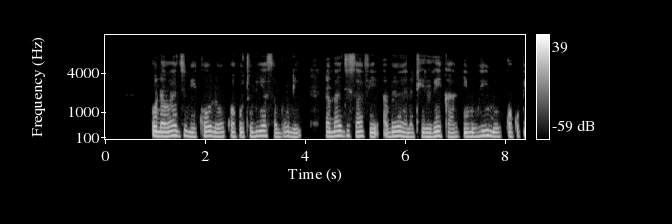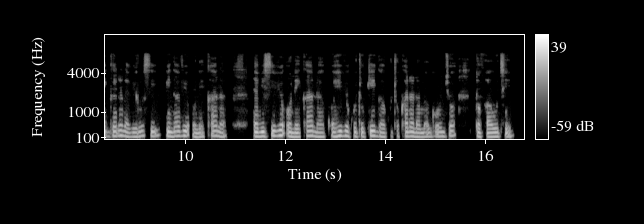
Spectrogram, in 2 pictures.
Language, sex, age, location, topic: Swahili, female, 25-35, Nairobi, health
